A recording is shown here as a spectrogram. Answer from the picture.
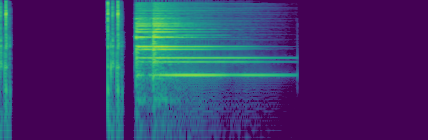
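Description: Subscribe-button animation sound effect: a short click, then a few quick clicks about a second in, followed by a single bell ding that rings out and fades over about a second and a half.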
